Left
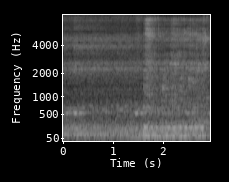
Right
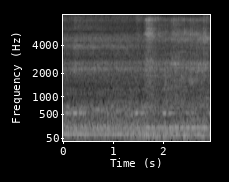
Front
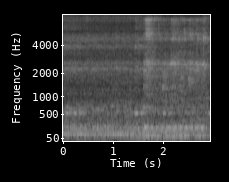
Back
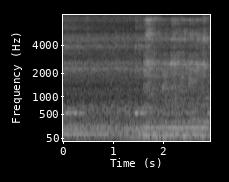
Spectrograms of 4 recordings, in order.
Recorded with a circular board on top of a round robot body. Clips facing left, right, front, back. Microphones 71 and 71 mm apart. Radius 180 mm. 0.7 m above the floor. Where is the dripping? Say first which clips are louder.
Left 2 dB, front 1 dB; 85° left, 4 m.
